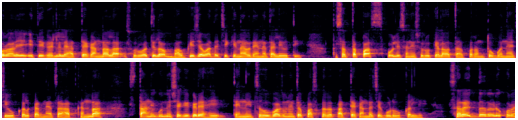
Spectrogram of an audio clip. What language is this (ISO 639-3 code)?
mar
